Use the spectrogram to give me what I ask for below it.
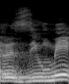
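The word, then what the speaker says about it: résumé: इस वर्ड को बोलने के समय रिज्यूमे कहा जाता है। हालांकि स्पेलिंग रिज्यूम की तरह ही होती है, बस यहां पर ये जो 2 मार्क हैं ये लगा दिए जाते हैं।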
